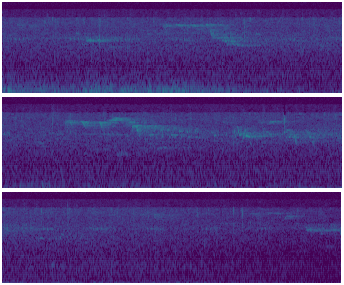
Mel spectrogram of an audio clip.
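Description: Birds chirping faintly, a scatter of short high calls, some falling in pitch, over faint steady background noise. A low rumble fills the first two seconds, then dies away.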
